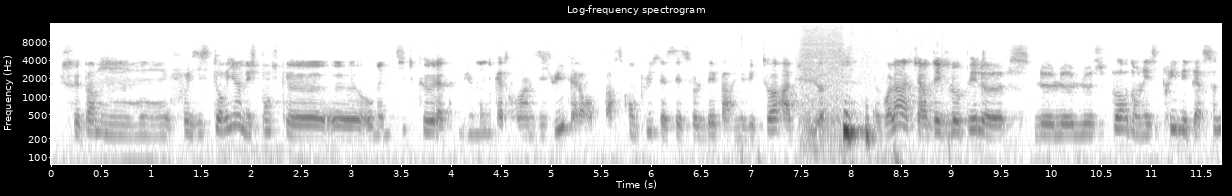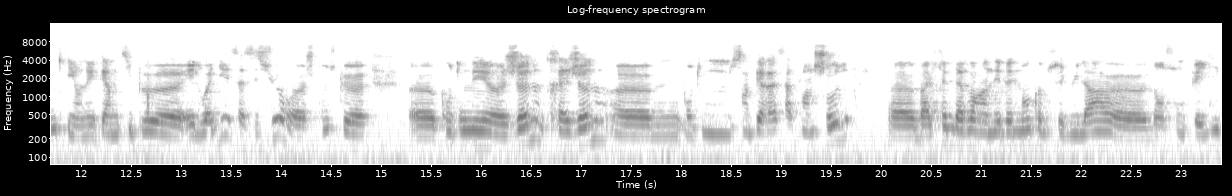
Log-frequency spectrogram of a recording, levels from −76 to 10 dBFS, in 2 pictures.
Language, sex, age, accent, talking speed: French, male, 30-49, French, 220 wpm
